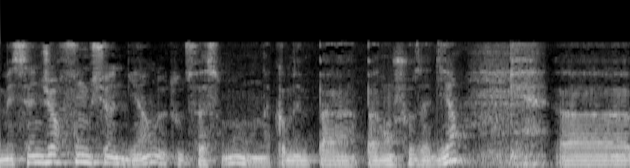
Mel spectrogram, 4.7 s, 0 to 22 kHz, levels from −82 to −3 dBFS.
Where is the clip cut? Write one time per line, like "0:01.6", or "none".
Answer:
none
